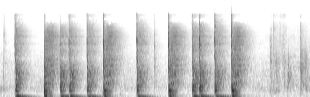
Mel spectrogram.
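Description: E-mu Drumulator drum machine playing hand-triggered bass drum and snare samples: about a dozen sharp hits in an uneven pattern over the first five seconds. The sounds are mixed across EPROM banks, with a bass drum from a custom bank alongside a snare from another bank.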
